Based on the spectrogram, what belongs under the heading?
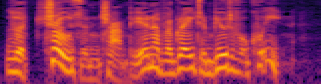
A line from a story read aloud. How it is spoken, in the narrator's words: amended hastily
